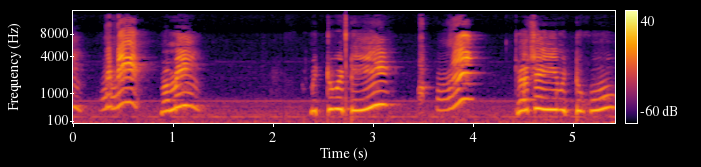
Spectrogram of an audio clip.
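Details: Pet parrot talking, reportedly saying 'mitthu mitthu': several bursts of raspy, voice-like syllables with sliding pitch, delivered in pairs and short phrases with brief pauses, in a small room.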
